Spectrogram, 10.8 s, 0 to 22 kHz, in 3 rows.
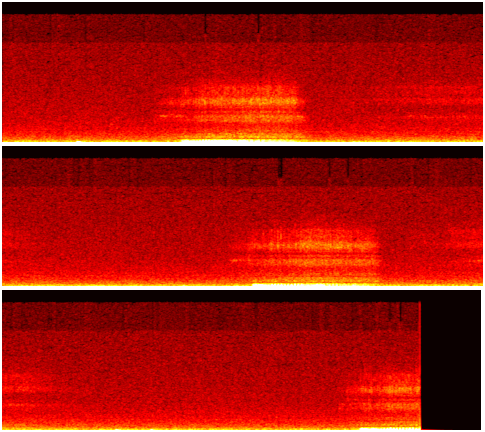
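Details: Mint, a 15-year-old Dachshund who has lost his sight, snores while asleep with half-open eyes; steady low rasping snores repeat roughly every four seconds, with soft breaths between them in a quiet room.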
